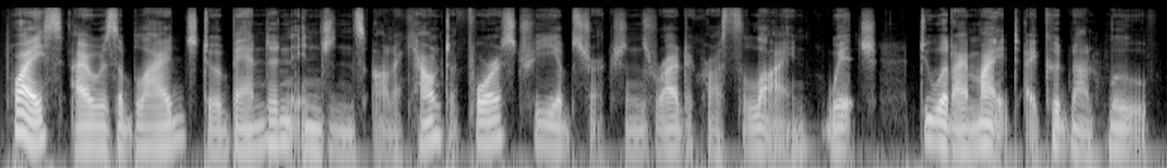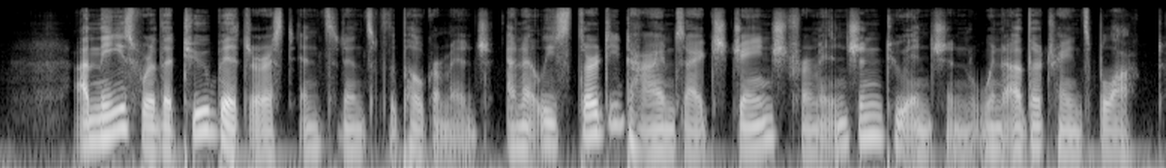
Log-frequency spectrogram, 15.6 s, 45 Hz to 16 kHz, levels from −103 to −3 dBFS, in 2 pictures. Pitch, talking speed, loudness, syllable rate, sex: 95 Hz, 195 wpm, -27 LUFS, 5.6 syllables/s, male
